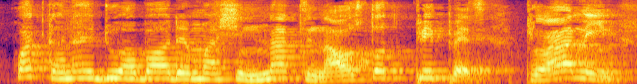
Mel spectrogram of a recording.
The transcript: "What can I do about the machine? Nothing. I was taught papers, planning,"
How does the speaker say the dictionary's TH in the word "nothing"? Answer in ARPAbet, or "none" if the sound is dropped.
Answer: T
